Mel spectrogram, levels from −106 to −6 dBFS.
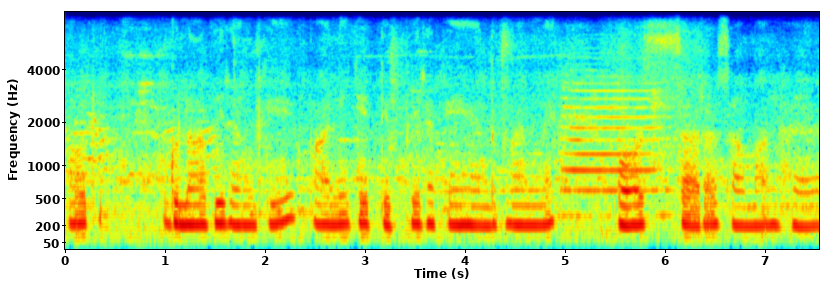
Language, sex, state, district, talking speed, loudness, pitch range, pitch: Marathi, female, Maharashtra, Sindhudurg, 120 wpm, -21 LUFS, 200-220 Hz, 210 Hz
